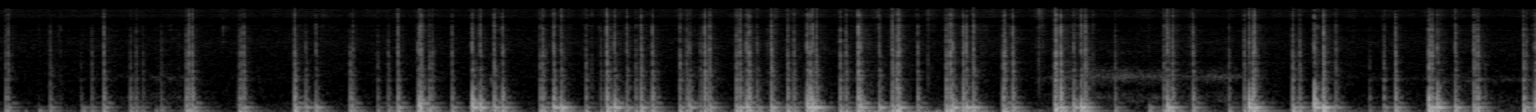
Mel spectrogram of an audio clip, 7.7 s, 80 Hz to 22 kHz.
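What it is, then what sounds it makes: Wooden table tapped. Both hands fast-tap a flat, solid wooden tabletop with short fingernails and fingertips. The result is a dense, continuous run of quick, dull knocks with a low, woody thump around 137 Hz and very short ring. There is little bright content.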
